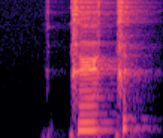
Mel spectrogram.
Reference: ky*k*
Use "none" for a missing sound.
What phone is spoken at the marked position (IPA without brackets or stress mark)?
k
